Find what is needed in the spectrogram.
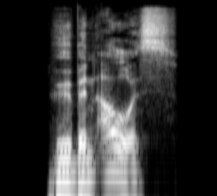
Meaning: first/third-person plural subjunctive II of ausheben
- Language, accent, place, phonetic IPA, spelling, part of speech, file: German, Germany, Berlin, [ˌhøːbn̩ ˈaʊ̯s], höben aus, verb, De-höben aus.ogg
